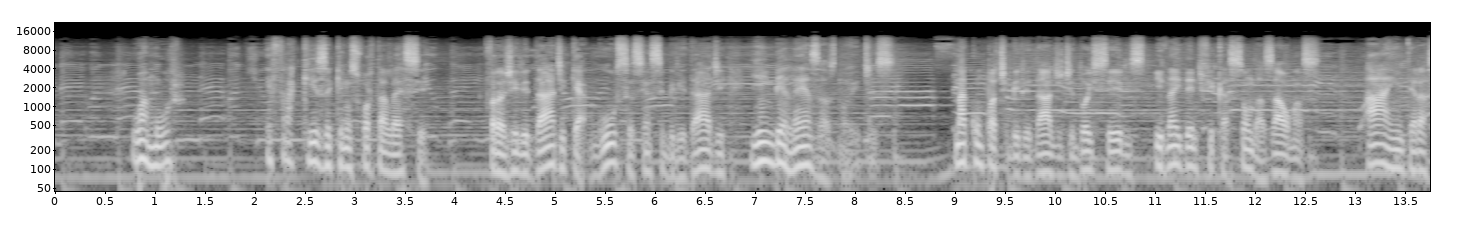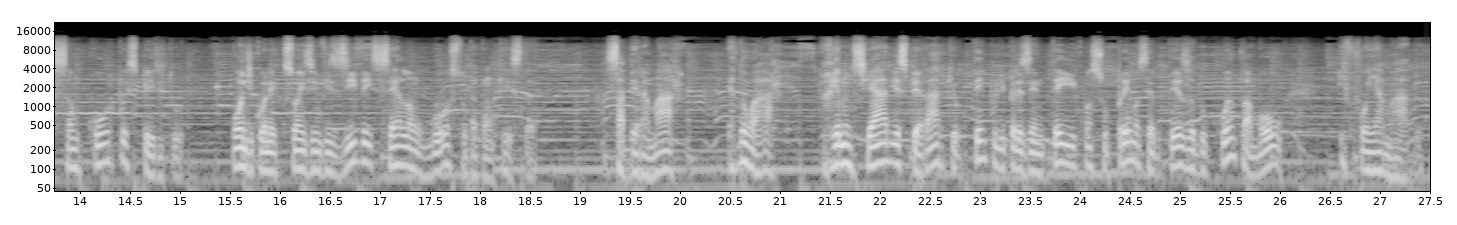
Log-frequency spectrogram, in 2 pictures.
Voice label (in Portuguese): aniversario PARA NOIVA, telemensagem aniversario noiva noivo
